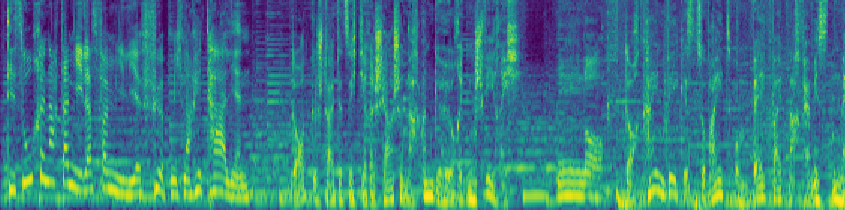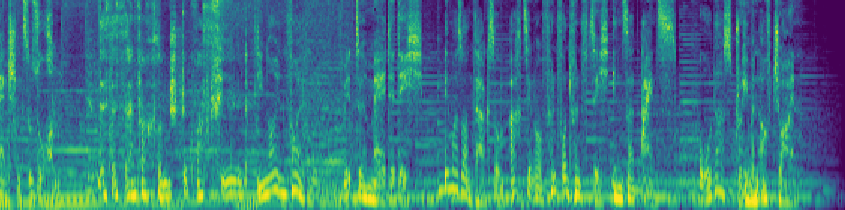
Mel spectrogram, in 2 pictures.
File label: Station Voice; Sat.1; Bitte melde dich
